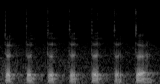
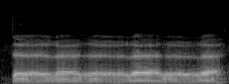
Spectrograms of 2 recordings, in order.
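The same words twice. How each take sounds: First: Each DUH short, even and separate; syllable-timed beat. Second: DUH syllables run together in rolling groups; stress-timed rhythm. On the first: Coach showing Romance language rhythm, evenly separated syllables. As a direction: tap out every DUH with equal weight and gaps. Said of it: "Romance languages are syllable timed". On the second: Coach showing English rhythm, syllables running together. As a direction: roll each DUH into the next with uneven weight. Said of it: "things kinda run together". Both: Shown as a demonstration.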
